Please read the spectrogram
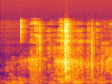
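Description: Faint handling noise from the opened back of a flat-screen TV: small clicks and rustling as hands work around the panel and ribbon cables, with a sharper click a little over a second in and another near the end.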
